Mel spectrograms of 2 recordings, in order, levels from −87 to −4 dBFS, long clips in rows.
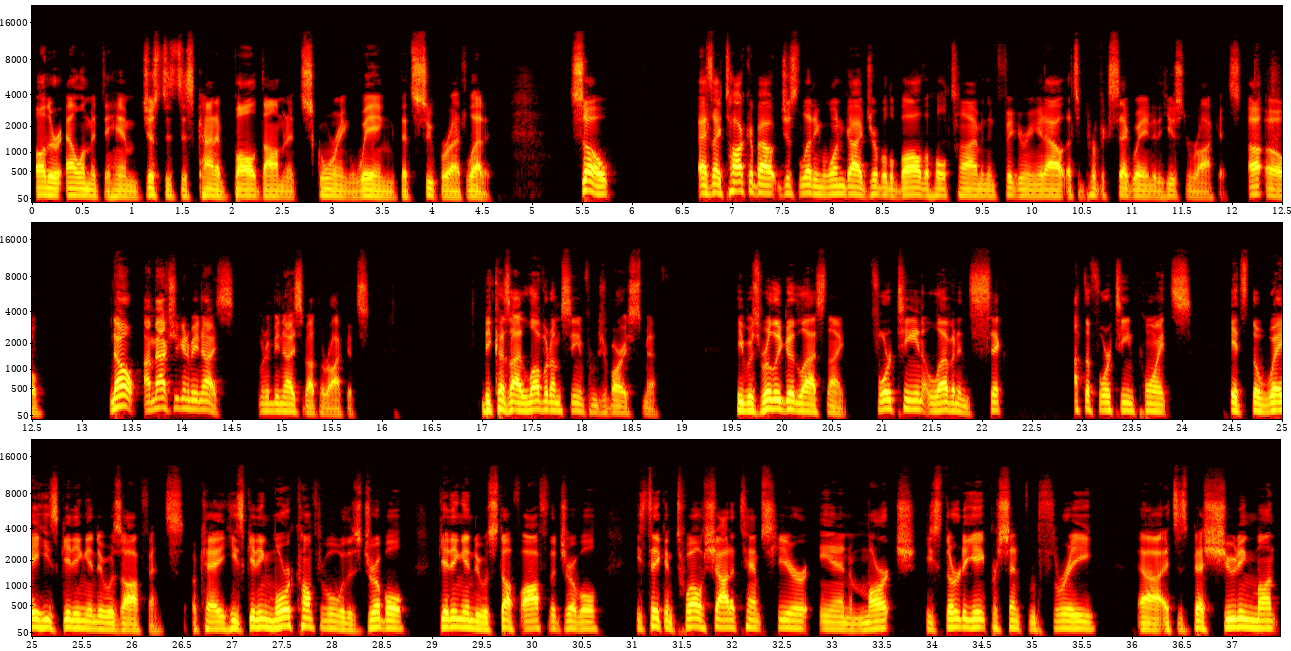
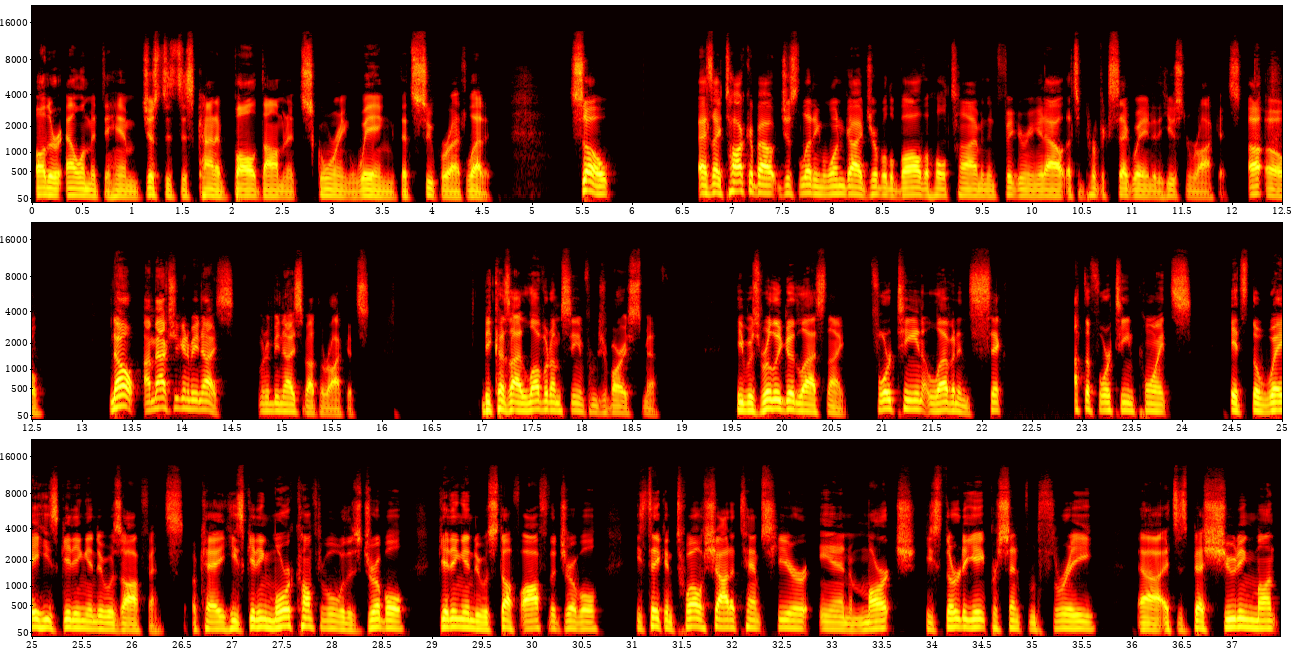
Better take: neither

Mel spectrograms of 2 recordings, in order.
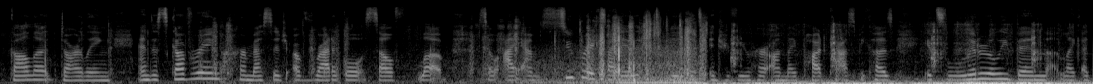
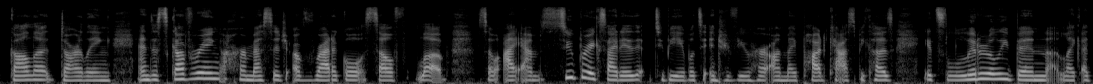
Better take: second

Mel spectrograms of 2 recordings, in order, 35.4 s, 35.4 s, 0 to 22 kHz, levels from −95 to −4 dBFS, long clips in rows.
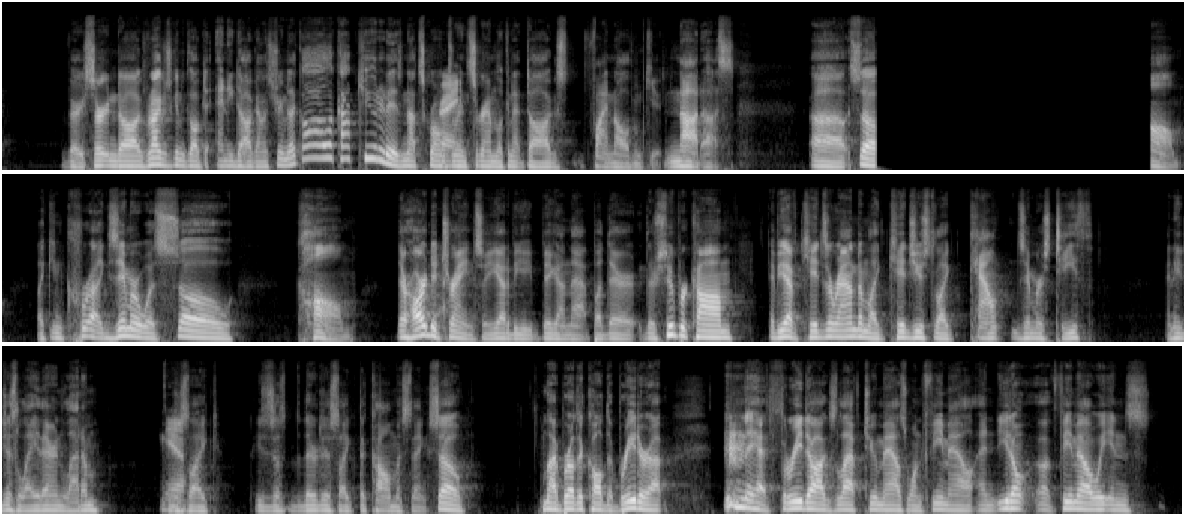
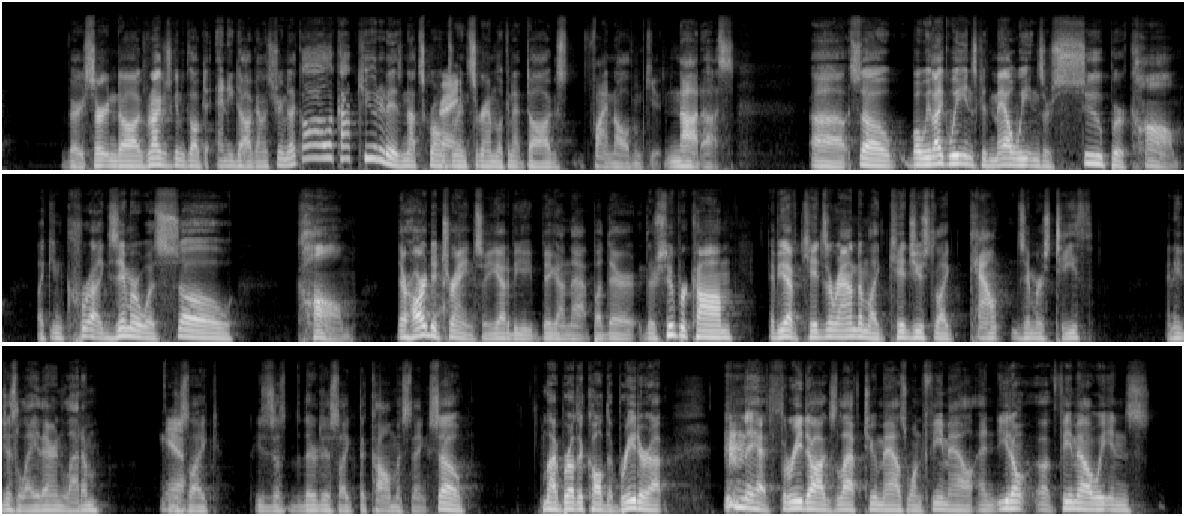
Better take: second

